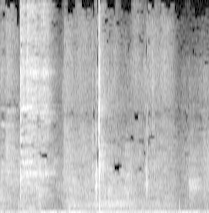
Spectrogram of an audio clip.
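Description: A sip from a glass of milk near the start, then a metal spoon clinking once against the drinking glass about a second in.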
